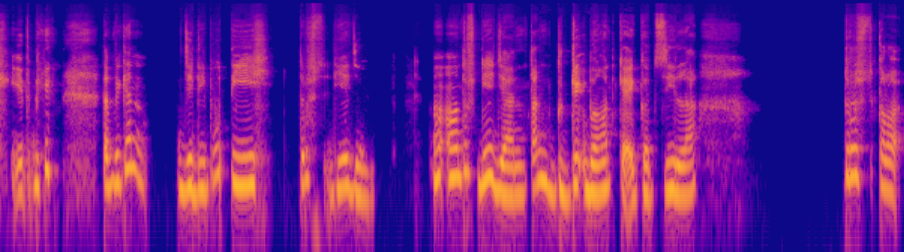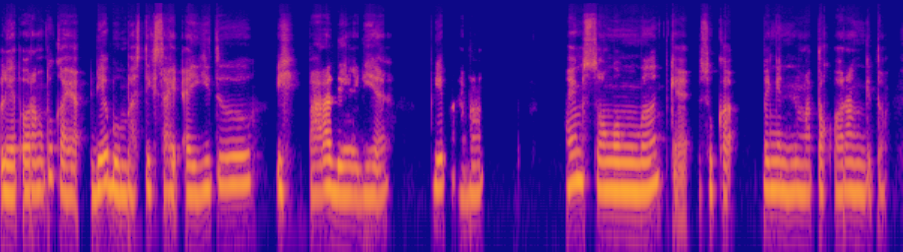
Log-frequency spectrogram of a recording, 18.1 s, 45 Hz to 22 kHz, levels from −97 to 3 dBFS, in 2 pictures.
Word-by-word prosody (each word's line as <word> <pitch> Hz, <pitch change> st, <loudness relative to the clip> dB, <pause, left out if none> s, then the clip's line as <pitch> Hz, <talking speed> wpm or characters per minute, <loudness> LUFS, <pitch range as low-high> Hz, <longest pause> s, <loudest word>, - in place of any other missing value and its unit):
itu 200 Hz, -, -1 dB
kan, 300 Hz, +8 st, +3 dB, 0.5 s
tapi, 245 Hz, +1 st, +4 dB
kan, 355 Hz, 0 st, +5 dB, 0.4 s
jadi 210 Hz, -1 st, +4 dB
putih. 250 Hz, -5 st, +4 dB, 0.4 s
Terus, 240 Hz, +3 st, -3 dB
dia 215 Hz, +4 st, +2 dB
jan 175 Hz, -4 st, 0 dB, 0.6 s
heeh, 280 Hz, 0 st, +5 dB
terus 310 Hz, -1 st, -2 dB
dia 265 Hz, +5 st, +6 dB
jantan, 200 Hz, +4 st, +3 dB
gede 210 Hz, +2 st, +4 dB
banget, 200 Hz, +3 st, +5 dB
kayak -, -, +5 dB
Godzilla. 190 Hz, +1 st, +2 dB, 1.5 s
Terus, 290 Hz, +1 st, +2 dB
kalau 210 Hz, -4 st, +1 dB
liat 190 Hz, 0 st, +1 dB
orang, 200 Hz, +1 st, -1 dB
tuh, 290 Hz, -, -5 dB
kayak, 185 Hz, -3 st, -4 dB
dia 215 Hz, +4 st, +4 dB
bombastic 195 Hz, +1 st, -2 dB
side 200 Hz, +1 st, -5 dB
eye 190 Hz, 0 st, -1 dB
gitu. 235 Hz, +3 st, -2 dB, 0.3 s
Ih, 205 Hz, -, -1 dB, 0.2 s
parah, 190 Hz, +4 st, +1 dB
deh, 185 Hz, -2 st, -1 dB
dia. 185 Hz, +2 st, -6 dB, 0.5 s
Dia 220 Hz, -, +2 dB
parah 175 Hz, -, -15 dB
banget. 235 Hz, -, -11 dB, 0.8 s
Ayam 255 Hz, +2 st, +3 dB
songong 210 Hz, -5 st, +2 dB
banget, 225 Hz, +6 st, +1 dB
kek -, -, -7 dB
suka -, -, -8 dB, 0.3 s
pengen 210 Hz, -2 st, -1 dB
matok 195 Hz, +1 st, -7 dB
orang, 195 Hz, 0 st, -3 dB
gitu. 200 Hz, 0 st, -14 dB
210 Hz, 145 wpm, -24 LUFS, 195-235 Hz, 1.5 s, dia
